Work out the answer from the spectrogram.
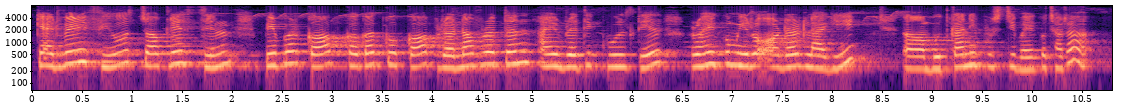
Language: Nepali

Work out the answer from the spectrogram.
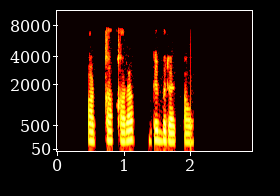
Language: Bashkir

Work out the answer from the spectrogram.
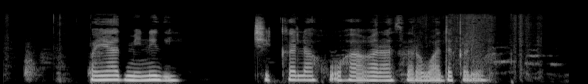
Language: Pashto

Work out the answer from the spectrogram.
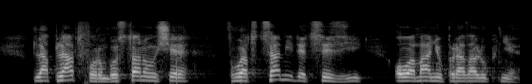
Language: Polish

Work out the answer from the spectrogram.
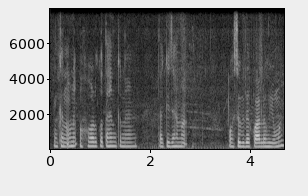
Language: Santali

